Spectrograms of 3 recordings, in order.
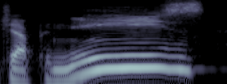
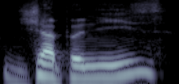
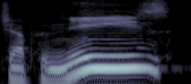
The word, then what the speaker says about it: Japanese: sur la bonne syllabe, ici c'est Japanese, c'est pas Japanese, non c'est Japanese, vous ne serez pas compris chers amis.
